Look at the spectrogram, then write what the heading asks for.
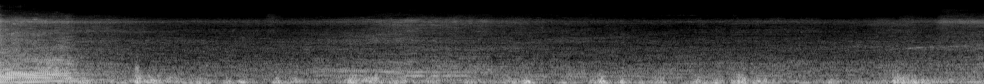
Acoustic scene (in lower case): street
